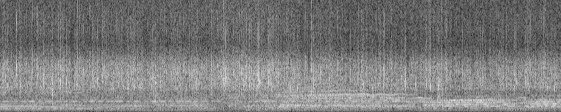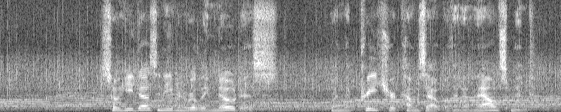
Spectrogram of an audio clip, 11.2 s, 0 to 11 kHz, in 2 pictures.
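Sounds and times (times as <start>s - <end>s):
steady rain pattering on a surface: 0.0s - 11.2s
sung hymn: 0.0s - 11.2s
speech: 6.7s - 11.2s.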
